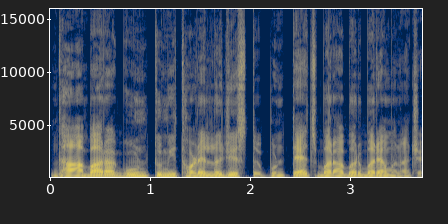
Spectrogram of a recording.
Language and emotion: Goan Konkani, neutral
